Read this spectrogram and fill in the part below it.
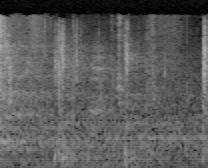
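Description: Footsteps clank on a metal grate.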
